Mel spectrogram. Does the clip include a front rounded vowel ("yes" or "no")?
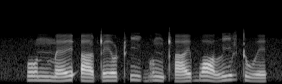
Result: no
